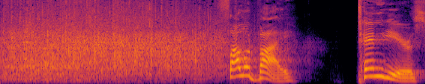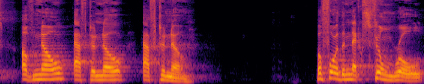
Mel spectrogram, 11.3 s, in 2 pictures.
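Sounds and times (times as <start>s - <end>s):
audience applause: 0.0s - 3.2s
speech: 3.1s - 4.0s, 4.8s - 8.3s, 9.9s - 11.3s.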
